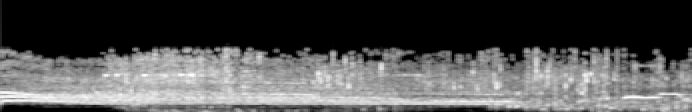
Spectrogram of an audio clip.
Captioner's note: birds singing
